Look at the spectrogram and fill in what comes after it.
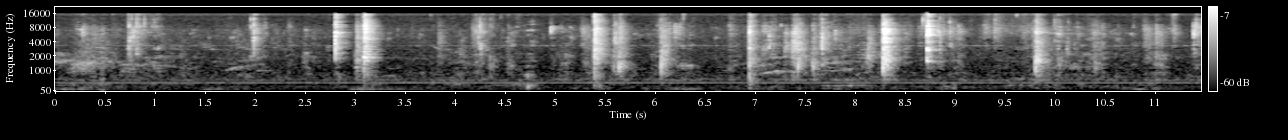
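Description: Close-miked eating sounds: wet chewing and mouth clicks coming at irregular moments, over a faint steady hum.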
